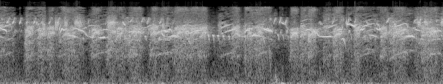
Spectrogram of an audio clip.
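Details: Short burst of burcil song meant for training songbirds, loud rapid high-pitched chattering with thin whistled slurs, continuous and intense.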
